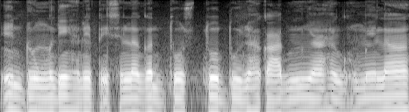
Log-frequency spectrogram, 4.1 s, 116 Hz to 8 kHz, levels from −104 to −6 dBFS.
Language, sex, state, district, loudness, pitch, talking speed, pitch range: Chhattisgarhi, male, Chhattisgarh, Sukma, -15 LUFS, 100 Hz, 265 wpm, 100-105 Hz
